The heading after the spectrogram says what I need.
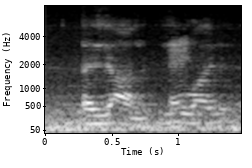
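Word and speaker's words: Eyal: Ayal.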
